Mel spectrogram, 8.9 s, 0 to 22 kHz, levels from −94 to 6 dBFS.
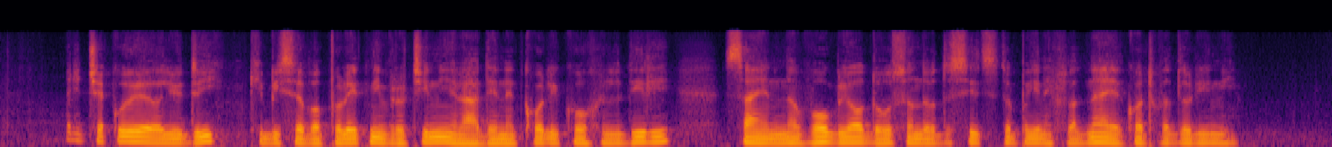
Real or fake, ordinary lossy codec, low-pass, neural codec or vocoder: fake; none; 9.9 kHz; codec, 16 kHz in and 24 kHz out, 0.6 kbps, FocalCodec, streaming, 2048 codes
